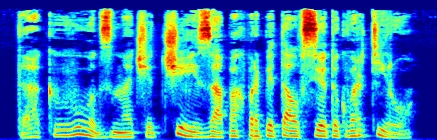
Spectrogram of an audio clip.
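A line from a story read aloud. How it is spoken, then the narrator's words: Hoarse low voice. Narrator (Russian): Раздался хриплый низкий голос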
